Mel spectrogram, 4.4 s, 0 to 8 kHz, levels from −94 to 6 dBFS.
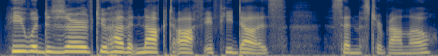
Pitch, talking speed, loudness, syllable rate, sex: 215 Hz, 190 wpm, -18 LUFS, 4.7 syllables/s, female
